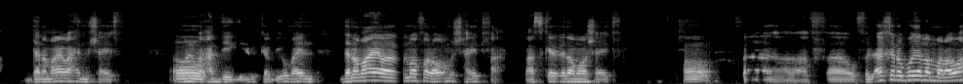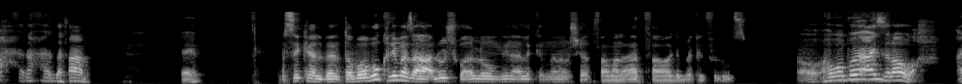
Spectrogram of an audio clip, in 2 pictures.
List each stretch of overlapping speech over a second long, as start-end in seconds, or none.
none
